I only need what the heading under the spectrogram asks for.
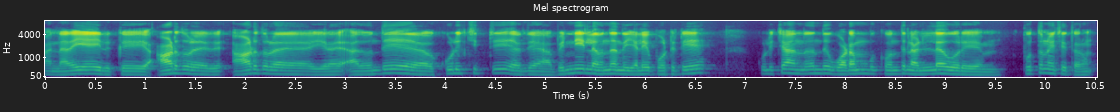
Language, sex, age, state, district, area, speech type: Tamil, male, 30-45, Tamil Nadu, Tiruvarur, urban, spontaneous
